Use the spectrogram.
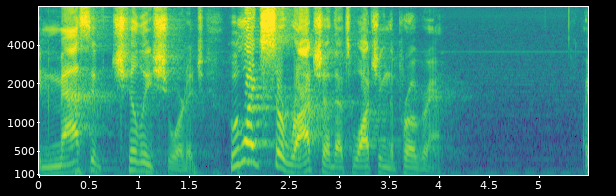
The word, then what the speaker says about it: sriracha: sriracha sriracha sriracha yeah but it's spelled sri yeah but it's sriracha like sri lanka sriracha um but a lot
